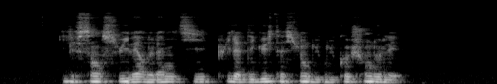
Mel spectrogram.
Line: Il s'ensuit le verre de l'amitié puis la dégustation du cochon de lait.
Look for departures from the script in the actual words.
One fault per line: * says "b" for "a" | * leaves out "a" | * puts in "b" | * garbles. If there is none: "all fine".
* leaves out "le"
* puts in "du"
